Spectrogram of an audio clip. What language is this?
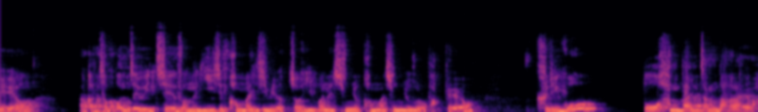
Korean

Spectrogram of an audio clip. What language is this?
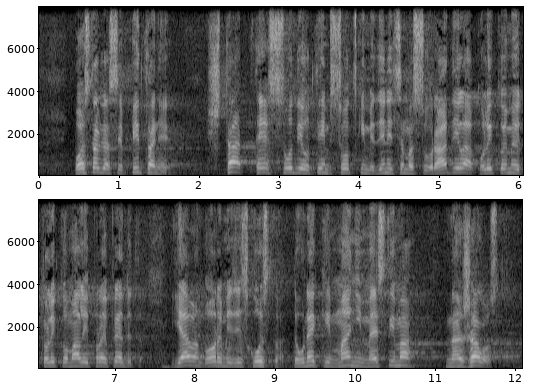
Serbian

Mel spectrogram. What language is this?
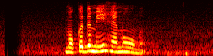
Sinhala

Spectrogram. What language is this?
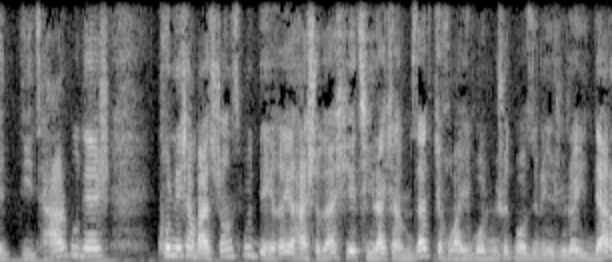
Persian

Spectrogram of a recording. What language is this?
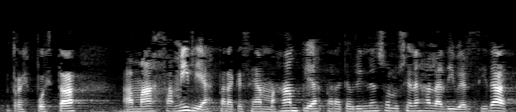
Spanish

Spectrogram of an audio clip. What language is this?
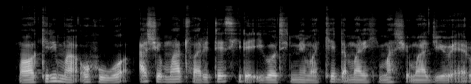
Kikuyu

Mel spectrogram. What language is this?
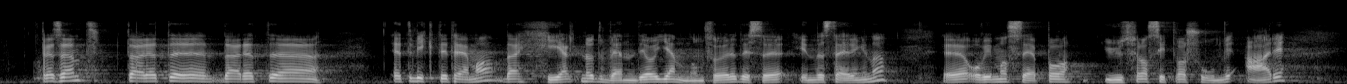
Norwegian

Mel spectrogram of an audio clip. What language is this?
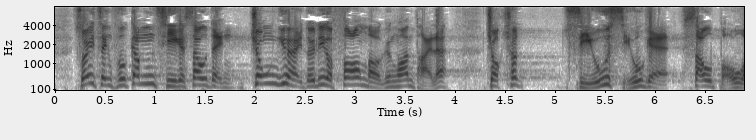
Cantonese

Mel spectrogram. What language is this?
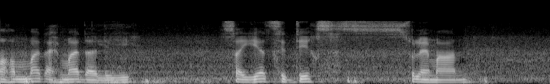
Urdu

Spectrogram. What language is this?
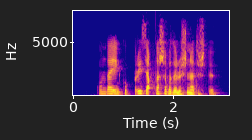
Bashkir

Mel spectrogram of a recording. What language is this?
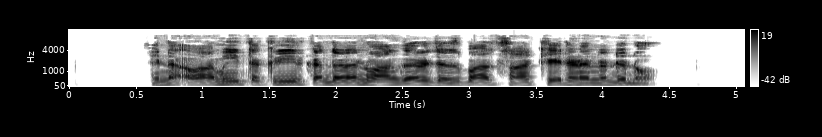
Sindhi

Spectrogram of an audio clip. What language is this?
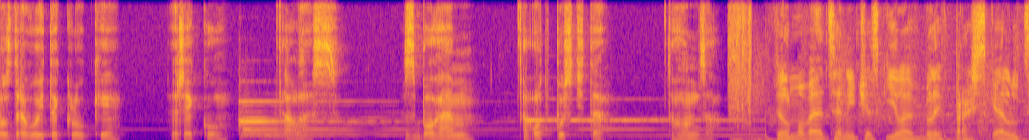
Czech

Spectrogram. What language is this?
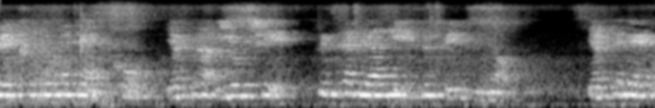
Korean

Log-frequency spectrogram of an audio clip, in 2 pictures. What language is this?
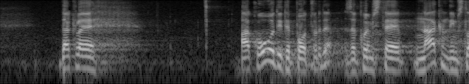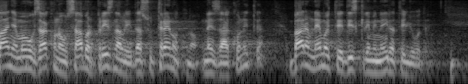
Croatian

